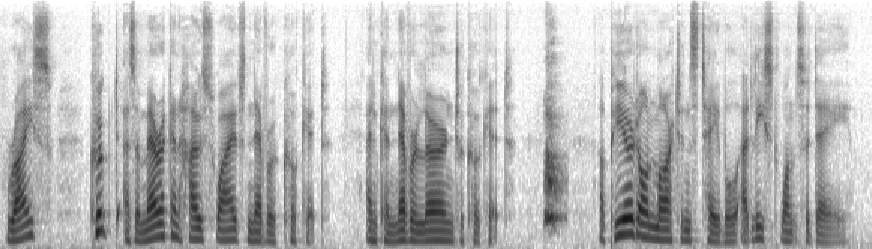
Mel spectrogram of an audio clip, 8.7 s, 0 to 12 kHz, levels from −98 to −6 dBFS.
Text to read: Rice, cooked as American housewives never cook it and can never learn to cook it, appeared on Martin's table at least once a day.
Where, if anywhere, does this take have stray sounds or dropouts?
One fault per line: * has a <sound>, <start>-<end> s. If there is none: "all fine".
* has a bark, 5.4-5.7 s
